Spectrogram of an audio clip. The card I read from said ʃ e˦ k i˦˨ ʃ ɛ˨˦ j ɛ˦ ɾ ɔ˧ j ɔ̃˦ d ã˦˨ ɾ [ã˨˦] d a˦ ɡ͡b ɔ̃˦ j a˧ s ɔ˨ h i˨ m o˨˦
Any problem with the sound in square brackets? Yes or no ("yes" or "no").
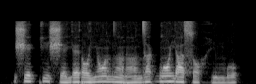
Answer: no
